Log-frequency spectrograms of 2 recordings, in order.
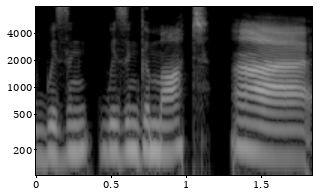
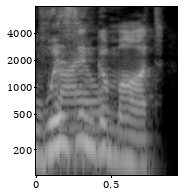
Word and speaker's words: Wizengamot: know, having the full, what is it, the Wizengamot? The Wizengamot. They pronounce it differently in the movie, though, don't they?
